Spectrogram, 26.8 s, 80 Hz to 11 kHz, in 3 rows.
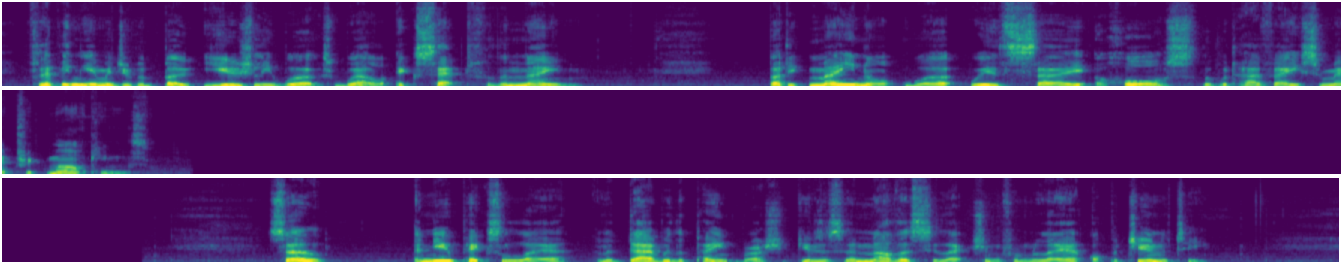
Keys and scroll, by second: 18.4 x.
